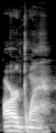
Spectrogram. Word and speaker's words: Ardoin: Ardoin. So, R, like a pirate.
